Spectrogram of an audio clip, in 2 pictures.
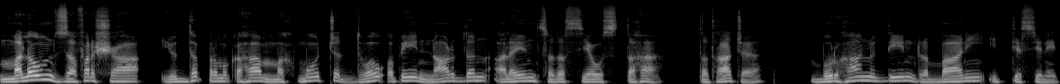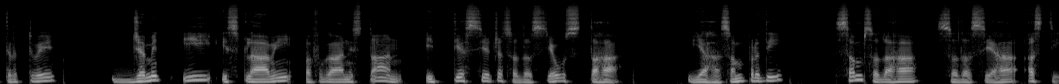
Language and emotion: Sanskrit, neutral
